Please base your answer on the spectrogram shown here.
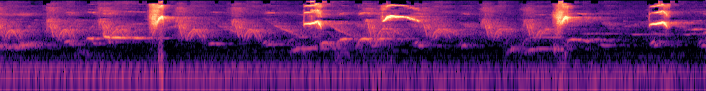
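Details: Common iora pouring out sharp high whistles and slurred chirps in quick succession, a brief lower whistled note near the start, a low electrical hum beneath.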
